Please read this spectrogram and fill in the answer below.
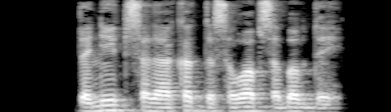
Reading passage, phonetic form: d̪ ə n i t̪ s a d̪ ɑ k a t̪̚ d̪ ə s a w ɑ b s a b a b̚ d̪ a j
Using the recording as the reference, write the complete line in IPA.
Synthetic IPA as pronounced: d̪ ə n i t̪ s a d̪ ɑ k a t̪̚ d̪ ə s a w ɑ b s a b a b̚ d̪ a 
